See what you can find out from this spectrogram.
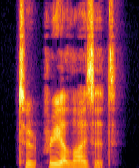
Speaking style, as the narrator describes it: Draco repeats quietly

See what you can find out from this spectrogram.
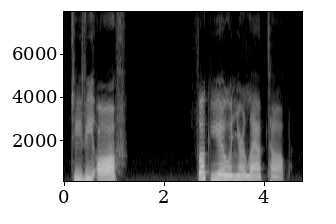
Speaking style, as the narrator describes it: Dean slurred back, his face pressed into his pillow

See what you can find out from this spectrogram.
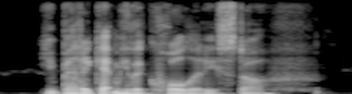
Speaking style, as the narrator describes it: Hyunjin says

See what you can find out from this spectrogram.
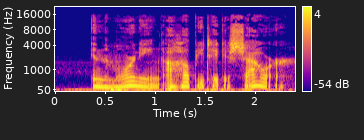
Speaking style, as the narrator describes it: John whispered into Rodney's ear

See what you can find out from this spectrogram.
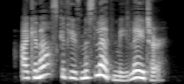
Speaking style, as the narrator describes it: she said, her voice light and a smile on her lips

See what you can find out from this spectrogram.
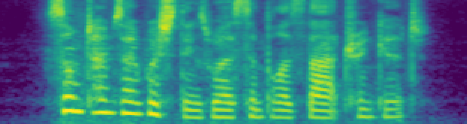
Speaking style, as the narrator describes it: sighs

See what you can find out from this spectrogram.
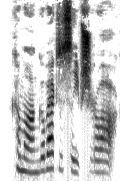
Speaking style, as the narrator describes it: he slurs

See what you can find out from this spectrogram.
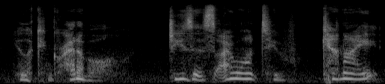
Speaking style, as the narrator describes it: the image of John leans forward, touches his fingers to Rodney's lips, and whispers

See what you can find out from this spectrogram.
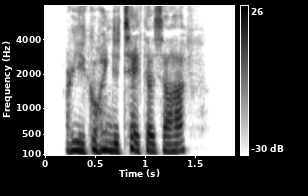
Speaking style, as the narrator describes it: Jim breathed

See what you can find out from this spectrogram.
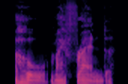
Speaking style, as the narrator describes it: he murmurs

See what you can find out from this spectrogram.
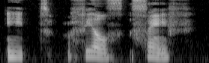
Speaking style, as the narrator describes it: Will says slowly

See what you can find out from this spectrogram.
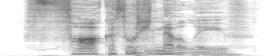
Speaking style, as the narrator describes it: Hyunjin groans into the sofa cushion

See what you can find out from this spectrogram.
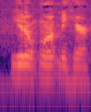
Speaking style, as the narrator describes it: Cass says, his voice flat and inflectionless

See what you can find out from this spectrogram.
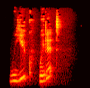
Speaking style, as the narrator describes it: Dean snaps, but his mouth is so full, so it comes out mushy

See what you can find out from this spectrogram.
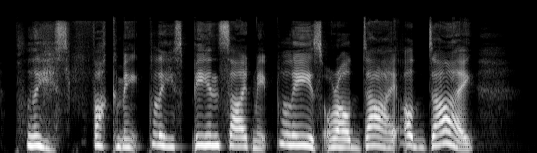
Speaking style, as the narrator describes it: Harry sobs out

